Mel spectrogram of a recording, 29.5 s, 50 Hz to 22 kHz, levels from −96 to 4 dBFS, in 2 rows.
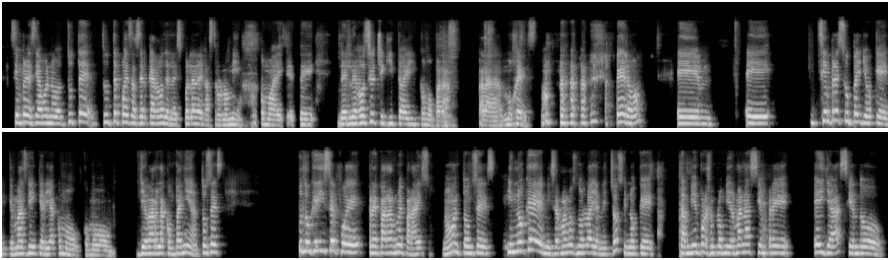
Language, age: English, 40-59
